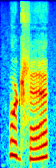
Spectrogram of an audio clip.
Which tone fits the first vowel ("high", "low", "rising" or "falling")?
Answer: falling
